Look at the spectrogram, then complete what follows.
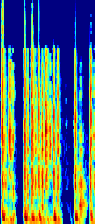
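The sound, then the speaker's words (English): Rapid, clattering keystrokes on a keypad come in quick flurries with short pauses between them, the clicks sharp and fairly loud, with no voices. “Melon thought about just mashing the keypad for a little while, and then he decided to go the route of cool, calm, and collected.”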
